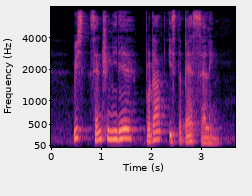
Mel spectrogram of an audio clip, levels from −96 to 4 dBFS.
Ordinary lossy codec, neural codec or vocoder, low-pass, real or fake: none; codec, 16 kHz, 16 kbps, FreqCodec, larger model; 7.2 kHz; fake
